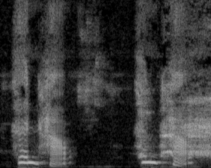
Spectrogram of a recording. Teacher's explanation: Dua buah suku kata memiliki tun tiga berada secara berurutan, maka tun suku pertama berubah menjadi tun kedua, sedangkan tun pada suku kedua tetap.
